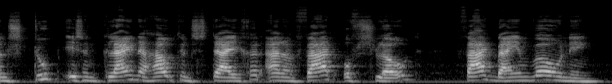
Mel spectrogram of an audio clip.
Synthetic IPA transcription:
ənstupʰɪsənklɛjnəɦawtənstɛjχəra̰ːnənfaːrtɔfsloːt | faːk̚bɛjənʋoːnɪŋ

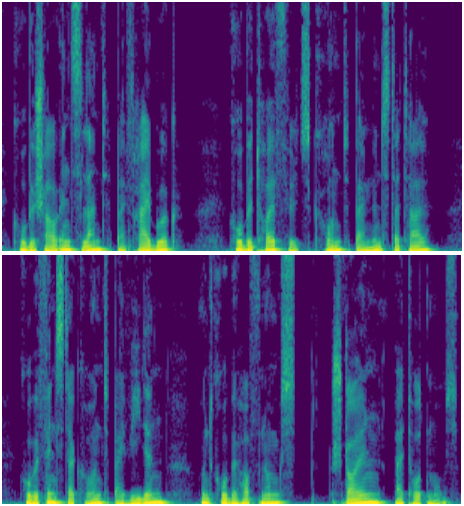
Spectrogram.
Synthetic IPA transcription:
ɡ̥ʁuːbəʃaʊʔɪnslantb̥aɪfʁ̥aɪbʊɐk | ɡ̥ʁuːbətʰɔʏfl̩sɡ̥ʁʊntb̥aɪmʏnstɐtʰaːlɡ̥ʁ̥uːbəfɪnstɐɡ̥ʁʊntb̥aɪviːdən | ʔʊntɡ̥ʁ̥uːbəɦɔfnʊŋs | tɔlənb̥aɪtʰoːtmo̰ːs

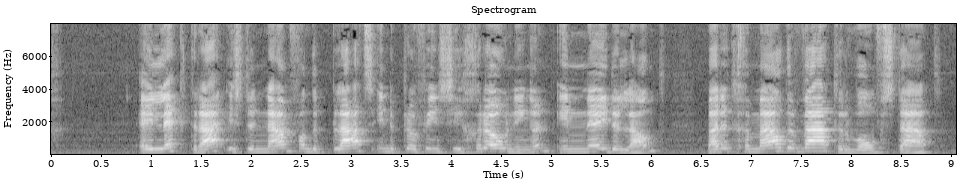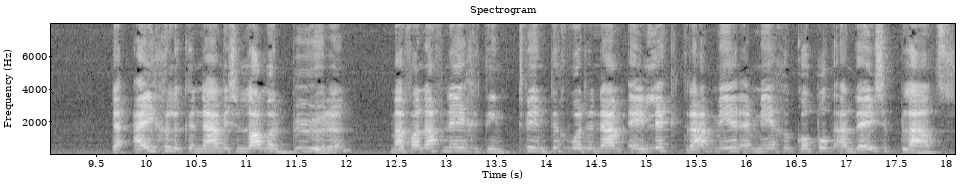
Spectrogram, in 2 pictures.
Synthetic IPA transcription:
elɛktraʔɪzdənaːmvɑndəplaːtsɪndəprovɪnsiχrownɪŋənɪnːejdərlɑnt | ʋaːrətχəmaːlˠdəʋaːtərʋɔlˠfstaːt | d̥əʔɛjχənləkənaːmɪslɑmərbyːɾən | maːɹvɑnɑfnejχəntintʋɪntəχʋɔrt̚dənaːmelɛktramɪːɾɛnmɪːrχəkɔpəlˠta̰ːndejzəplaːts

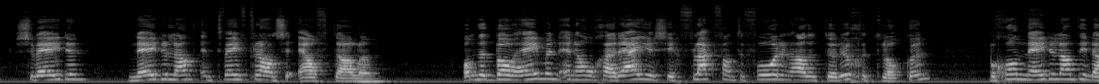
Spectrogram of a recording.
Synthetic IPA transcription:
z̥ʋejdənː | ejdəɹlɑntɛntʋejfrɑnsəʔɛlˠftɑlˠən | ɔmdɑd̚bowɦejmənɛnɦɔŋχaɾɛjəzɪχflɑkfɑntəv̥oːɾənɦɑdəntərɵχətrɔkən | bəχɔnːejdəɹlɑntɪndə

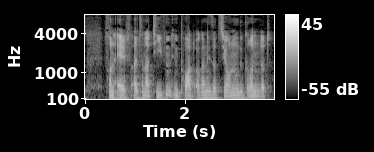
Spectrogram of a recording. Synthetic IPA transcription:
fɔnʔɛlfʔa̰ltɛɐnatʰiːvn̩ʔɪ̰mpʰɔɐtʔɔ̰ɐɡanizat͡sjoːnənɡəɡʁʏndət

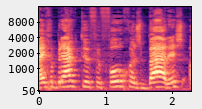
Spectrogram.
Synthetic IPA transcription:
ɛjχəbrœɥk̚təvərvɔlˠχənsbaːɾɪs

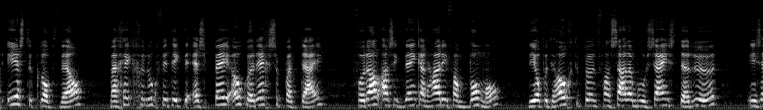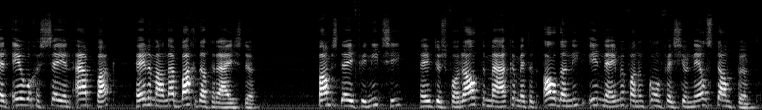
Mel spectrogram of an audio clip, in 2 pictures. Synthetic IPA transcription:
ətɪərstəklɔptʋɛlˠ | marχɛkχənuxfɪntɪk̚dəʔɛspeːʔowkərɛxsəpartɛj | foːɾɑlˠɑsɪk̚dɛŋkaːnɦaɾifɔnbɔməlˠ | diɔpətɦowxtəpɵntfɔnsaːdəmɦusɛjnstɛrøːr | ʔɪnzɛjneəwəɣəsejɛnaːpak | heːləmaːlˠnabaɣdatrɛjzdə | pɑmsdefinisi | hejft̚dɵsfoːɾɑlˠtəmaːkənmɛtɦətʔɔlˠdanitɪnːejmənvɑnənkɔnfɛsjoneːlˠstɑnt̚pønt

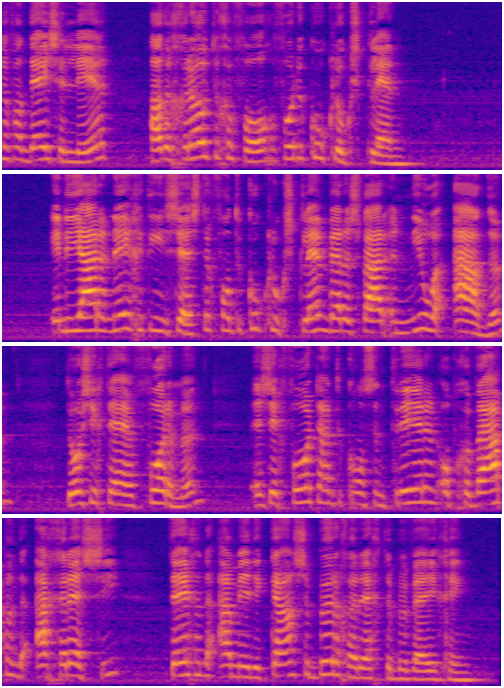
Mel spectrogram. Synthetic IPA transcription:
ŋənvɑndejzəlɪːr | hɑdənχrowtəχəv̥ɔlˠχənvʊːrdəkukluksklɛn | ʔɪndəjaːɾənejχəntinzɛstəχfɔnt̚dəkukluksklɛnʋɛləsʋaːrənːiwəʔaːdəm | d̥ʊːɹzɪχtəɦɛrv̥ɔrmən | ɛnzɪχfoːɹtaːntəkɔnsɛntrɪːɾənɔpχəʋaːpəndəʔaχrɛsi | tejχəndəʔaːmɪːrikaːnsəbørχərɛχtəbəʋejχɪŋ

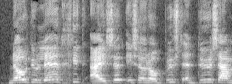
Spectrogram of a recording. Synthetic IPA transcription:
nowdylɛːrχitʰɛjsərɪsənrowbystɛndyːrzaːm

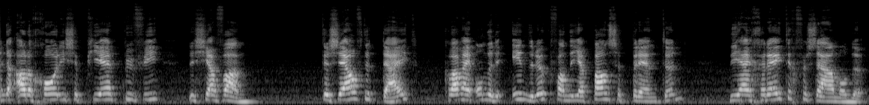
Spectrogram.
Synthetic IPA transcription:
ɛndəʔaləɣoːrisəpʰjɛːrpyvi | dəʃjavan | tərzɛlˠvdətɛjt | kʋamɦɛjʔondərdəɪndrøkfɔndəjapansəprɪntən | diɦɛjχreːtəxfərzaːməlˠdə

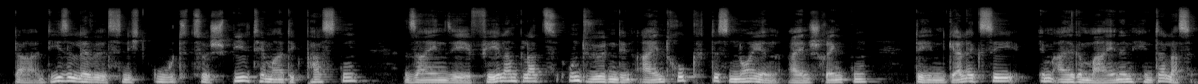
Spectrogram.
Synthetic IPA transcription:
d̥a̰ːdiːzəlɛvl̩snɪçtɡ̥uːtt͡suːɐʃpiːltʰemaːtɪk̚pʰastn̩ | zaɪənziːfeːlampl̥at͡sʊntv̥ʏɐdn̩deːnʔa̰ɪndʁʊkd̥ɛsnɔʏənʔaɪnʃʁ̥ɛŋkŋ̩ | d̥eːnɡalaksiːʔɪmʔalɡəmaɪnənhɪntɐla̰sn̩

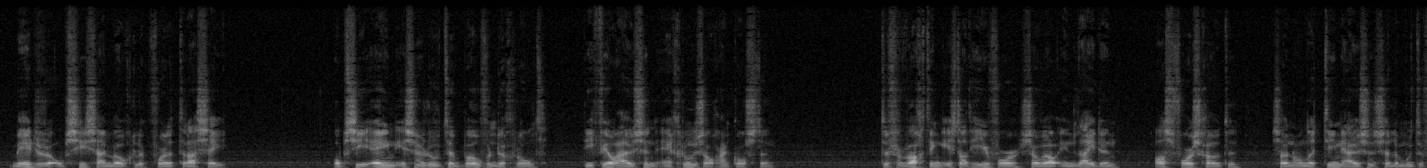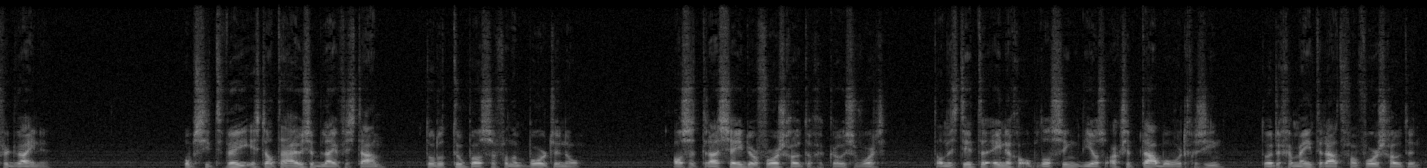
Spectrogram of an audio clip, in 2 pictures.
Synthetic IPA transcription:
mɪːɹdərəɔpsisːɛjnmowχələkfʊːɹdətraːsej | ɔpsiʔejnɪ̰sənrutəbowvəndəχrɔnt | d̥ivɪːlˠɦœɥzənɛ̰nχrunzɑlˠχaːnkɔstən | d̥əvəɹʋɑχtɪŋɪzdɑtɦiːɹvʊːɹz̥owʋɛlˠɪnlɛjdən | ɑlˠsfʊːɹsχowtən | z̥ownɦɔndətinɦœɥzənz̥ɵlənmutənvəɹdʋɛjnə̰n | ɔpsitʋejɪzdɑt̚dəɦœɥzənblɛjvənstaːn | tɔtɦətupɑsəvɑnənboːɹtønəlˠ | ɑlˠsətraːsejdʊːɹvʊːɹsχowtənχəkowzənʋɔɹt | d̥ɑnɪzdɪt̚dəʔejnəχəɔplɔsɪŋdiɑlˠsɑ̰ksɛp̚taːbəlˠʋɔɹtχəzin | d̥ʊːɹdəχəmejntəraːtfɑnvʊːɹsχowtən

